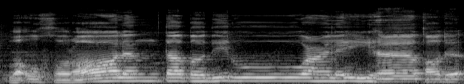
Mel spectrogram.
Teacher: قاف اور دال حروف قلقلہ میں سے ہیں، اور جب یہ ساکن ہوں تو ان میں قلقلہ خوب ظاہر ہوگا، اس میں ہم قلقلہ پر کے پڑھیں گے۔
